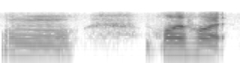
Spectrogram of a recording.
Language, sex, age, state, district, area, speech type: Manipuri, female, 18-30, Manipur, Kangpokpi, urban, conversation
